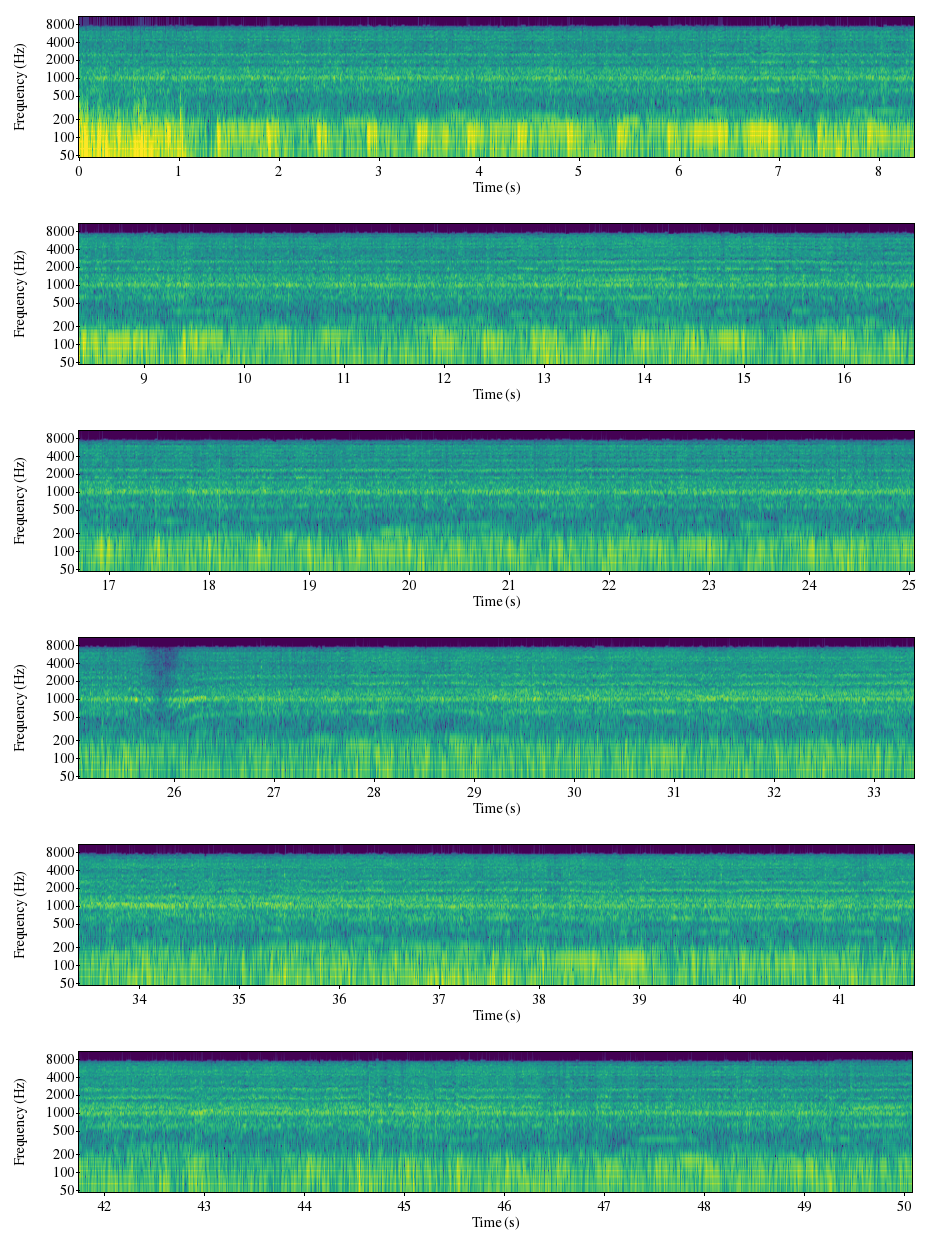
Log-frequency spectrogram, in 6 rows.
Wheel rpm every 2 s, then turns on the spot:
170, 170, 170, 170, 170, 170, 170, 160, 150, 150, 160, 160, 140, 140, 170, 170, 160, 160, 170, 160, 160, 170, 170, 170, 170.
none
